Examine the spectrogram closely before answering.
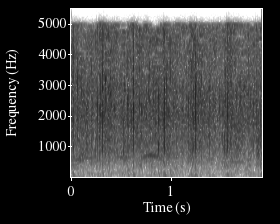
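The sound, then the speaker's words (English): Audience applause as a crowd claps on cue, a dense, steady patter of many hands lasting about two seconds at even, moderate loudness without any voices on top. “Give him a hand. That's powerful, isn't it? You should clap right there.”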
